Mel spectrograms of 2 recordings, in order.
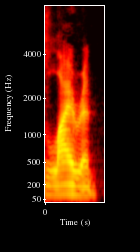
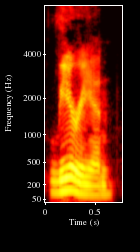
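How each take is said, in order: First: The name is said with two syllables. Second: The name is said with three syllables. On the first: The speaker calls it right. "oh, I was wrong. It is Lyran" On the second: The speaker calls it wrong. "in the early days, I always said"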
